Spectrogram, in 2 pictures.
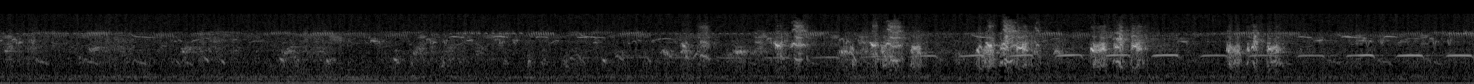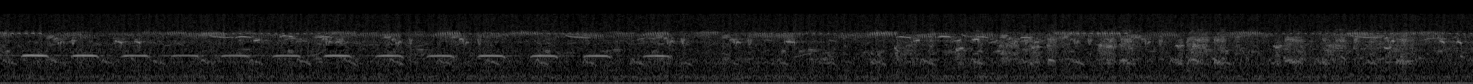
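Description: Insects and frogs chirring and calling steadily. Between about seven and thirteen seconds a bird gives several loud calls. A clear note repeats evenly about twice a second for some twelve seconds, then stops.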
